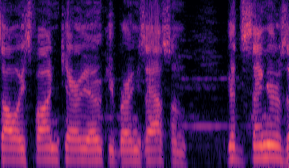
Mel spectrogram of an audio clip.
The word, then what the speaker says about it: karaoke: Karaoke brings out some good singers and some not so good singers, but that's what makes it karaoke.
